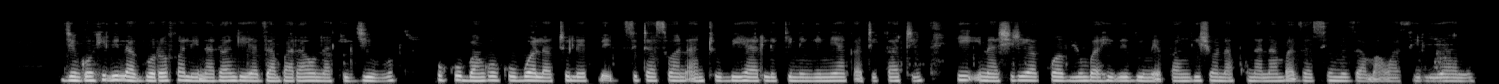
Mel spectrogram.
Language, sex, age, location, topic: Swahili, female, 25-35, Nairobi, finance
